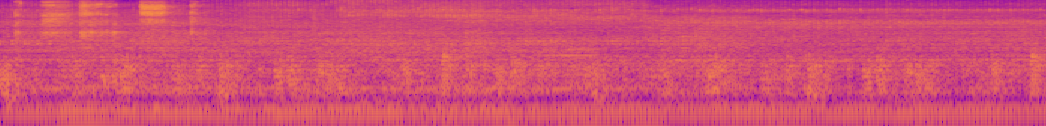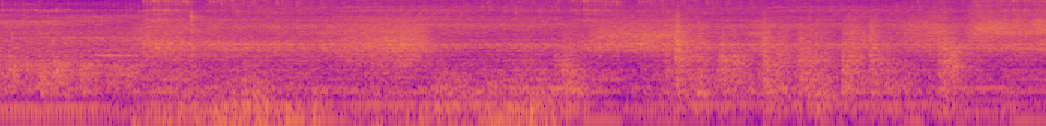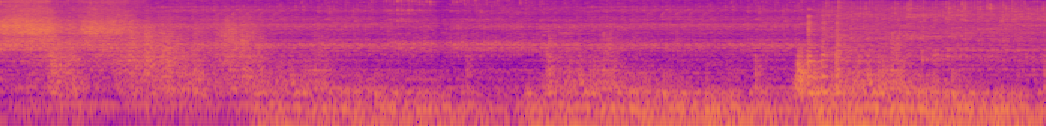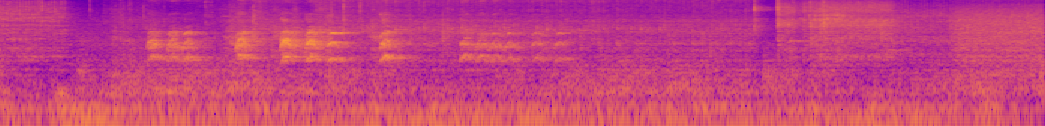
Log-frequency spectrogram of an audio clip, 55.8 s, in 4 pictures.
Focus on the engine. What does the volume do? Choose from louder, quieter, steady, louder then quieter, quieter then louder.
quieter.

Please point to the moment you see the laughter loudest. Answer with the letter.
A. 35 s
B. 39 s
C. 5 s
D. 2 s
B.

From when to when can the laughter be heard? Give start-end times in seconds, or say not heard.
0.1-2.8, 38.5-39.3.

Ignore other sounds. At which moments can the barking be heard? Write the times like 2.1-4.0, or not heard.
43.4-49.6.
